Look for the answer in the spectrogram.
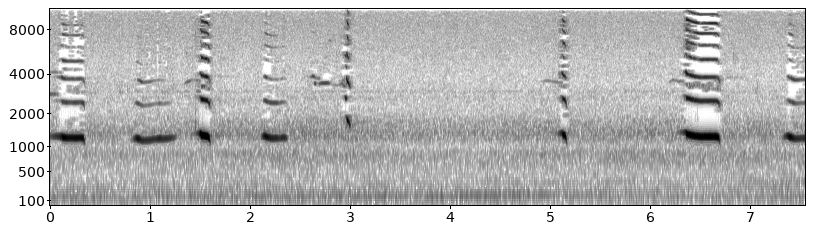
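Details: Bald eagles at a nest in northeast Florida on 18 January 2022, filmed by a live nest camera as the male brings a furry food item to the female. Short piercing whistled chirps with bright harmonics repeat irregularly over a steady low rumble.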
